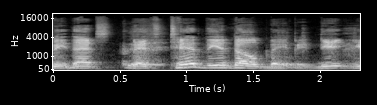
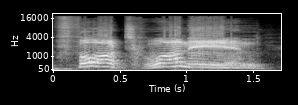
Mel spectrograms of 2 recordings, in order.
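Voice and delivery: preacher cry; 7 semitones higher, 5 dB louder, slower than usual. Acted.

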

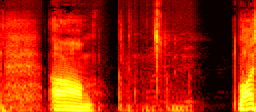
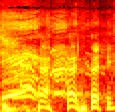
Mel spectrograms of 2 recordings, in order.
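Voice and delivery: laughing thanks; 6 semitones higher than usual. Real, not acted. Laughing at the host's joke.

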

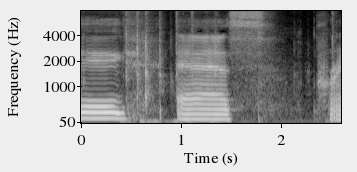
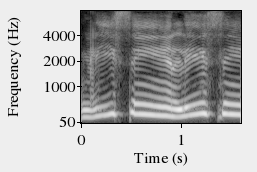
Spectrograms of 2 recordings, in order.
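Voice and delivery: higher, exaggerated Puerto Rican New York accent; mock Puerto Rican New York accent; 10 semitones higher, slower than usual. Streamer mocks the politician's put-on Puerto Rican New York accent. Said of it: "hardcore Puerto Rican, um, accent from New York".

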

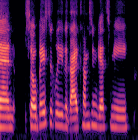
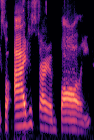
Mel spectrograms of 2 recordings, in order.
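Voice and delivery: usual speaking voice

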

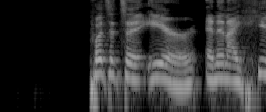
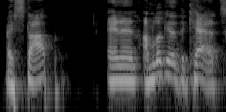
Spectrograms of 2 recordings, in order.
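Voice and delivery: ordinary talk

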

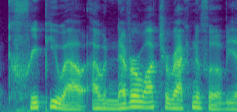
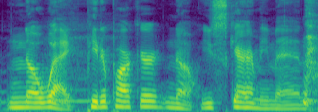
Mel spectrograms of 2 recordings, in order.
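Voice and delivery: loud, raised, fired-up no way; excited rant; 4 semitones higher, 6 dB louder than usual. Real, not acted. Host ranting about fearing Spider-Man, loud excited protest. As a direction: protest it loudly, half joking.

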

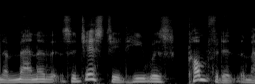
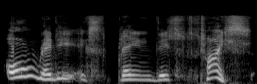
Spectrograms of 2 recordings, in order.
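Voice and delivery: loud, high-pitched exasperation; angry snap; 9 semitones higher, 8 dB louder than usual. A narrator's reading. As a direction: snap it at the assistant, out of patience. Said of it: "I snapped".

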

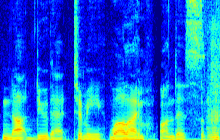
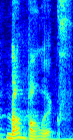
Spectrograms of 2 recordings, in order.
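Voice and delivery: laughing; 10 semitones higher, slower than usual. Real, not acted.

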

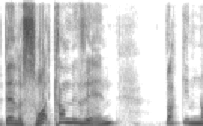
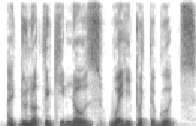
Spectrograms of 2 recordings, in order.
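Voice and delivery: low, put-on African accent; deep African voice; 5 semitones lower than usual. African criminal commenting on the newcomer, deep African accent. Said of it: "sounds like just this really deep voice".

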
